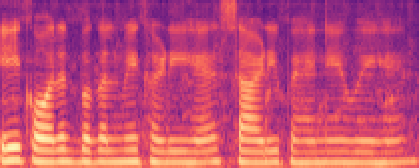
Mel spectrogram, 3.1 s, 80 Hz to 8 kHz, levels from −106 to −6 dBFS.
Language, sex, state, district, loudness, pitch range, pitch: Hindi, female, Uttar Pradesh, Lucknow, -18 LUFS, 195-205 Hz, 200 Hz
